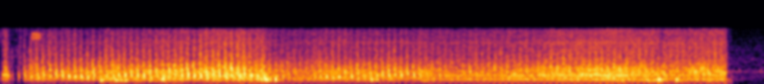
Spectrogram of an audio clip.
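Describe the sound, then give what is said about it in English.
A helicopter rotor gives a loud, steady, rhythmic chopping whir with a fast pulsing beat. It holds for nearly ten seconds, then cuts off abruptly near the end. “I think your helicopter's in danger. Oh, wow. That's my helicopter.”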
